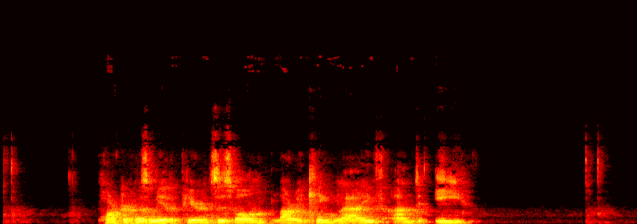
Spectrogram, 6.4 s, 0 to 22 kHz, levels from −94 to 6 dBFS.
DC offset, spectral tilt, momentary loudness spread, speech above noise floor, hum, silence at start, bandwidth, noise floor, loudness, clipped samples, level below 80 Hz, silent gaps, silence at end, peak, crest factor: under 0.1%; -6 dB/octave; 7 LU; 58 dB; none; 1 s; 7.8 kHz; -73 dBFS; -16 LUFS; under 0.1%; -46 dBFS; none; 1.65 s; -2 dBFS; 16 dB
